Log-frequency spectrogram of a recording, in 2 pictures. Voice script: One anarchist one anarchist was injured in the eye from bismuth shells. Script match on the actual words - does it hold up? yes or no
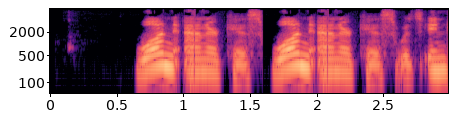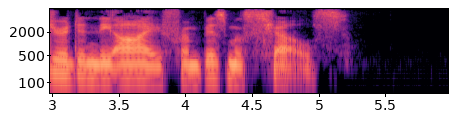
yes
